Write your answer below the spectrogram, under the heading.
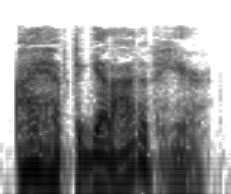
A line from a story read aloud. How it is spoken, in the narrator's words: he whispered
